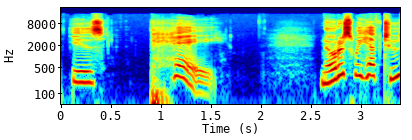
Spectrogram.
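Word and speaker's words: פ: pay not F but when there is no dot in the middle it is pronounced like our English F and in spelling a word that has the pay with no dot we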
